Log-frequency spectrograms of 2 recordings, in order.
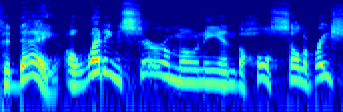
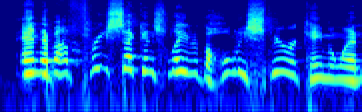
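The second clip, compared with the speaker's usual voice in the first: usual speaking voice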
